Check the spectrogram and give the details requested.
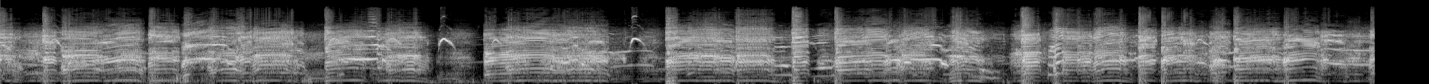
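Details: Sebastopol goose calling alongside its goslings: loud, rasping, nasal honks in dense overlapping runs with brief gaps and short sharp clicks between bursts, ending abruptly.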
